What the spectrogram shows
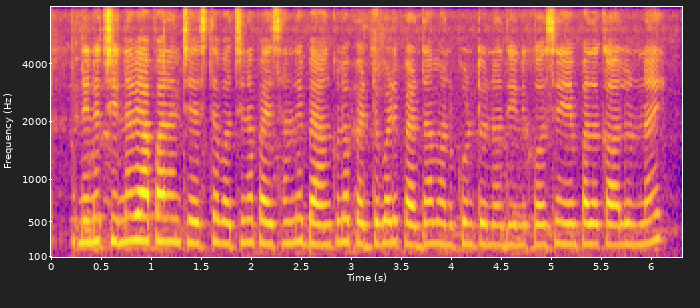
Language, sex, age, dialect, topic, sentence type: Telugu, female, 18-24, Telangana, banking, question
